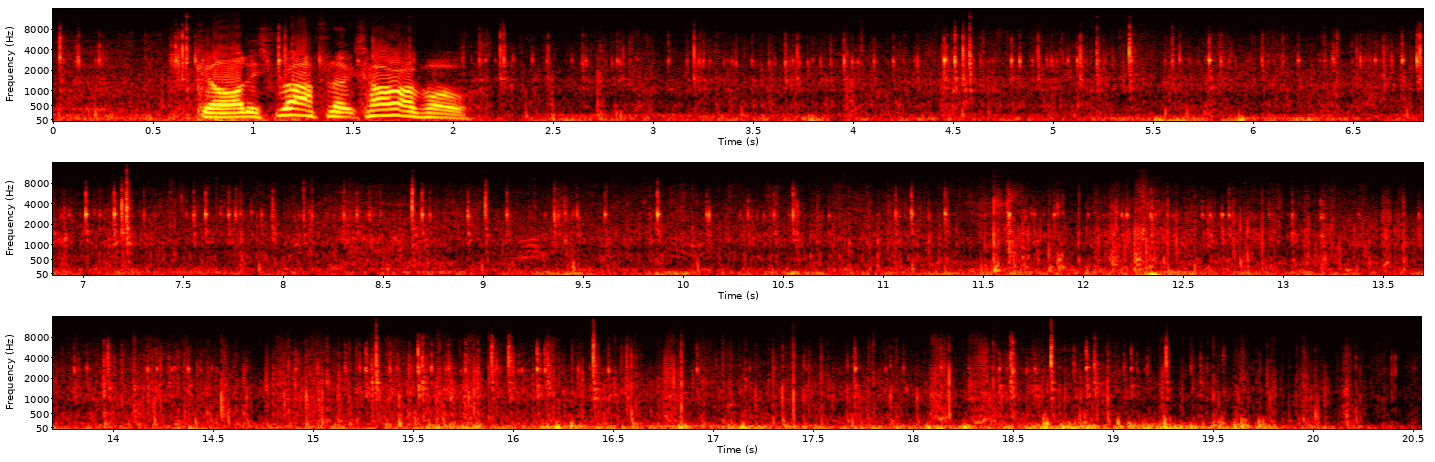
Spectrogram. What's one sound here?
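Trolley wheels rumble over grass.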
